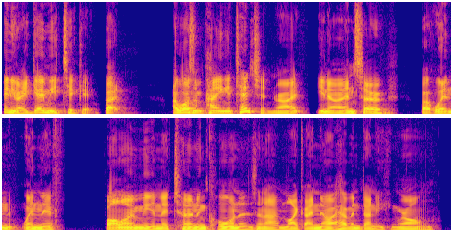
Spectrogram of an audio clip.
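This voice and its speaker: A man with an Australian accent, very fast in pace, medium in pitch, with ordinary pitch variation. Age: 50s. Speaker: business owner. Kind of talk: casual chat. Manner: loud; animated.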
